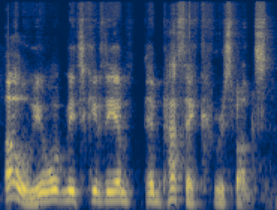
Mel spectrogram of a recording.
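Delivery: sneering at the empathic dialogue option; mocking. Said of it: "all the sarcastic responses".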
